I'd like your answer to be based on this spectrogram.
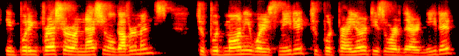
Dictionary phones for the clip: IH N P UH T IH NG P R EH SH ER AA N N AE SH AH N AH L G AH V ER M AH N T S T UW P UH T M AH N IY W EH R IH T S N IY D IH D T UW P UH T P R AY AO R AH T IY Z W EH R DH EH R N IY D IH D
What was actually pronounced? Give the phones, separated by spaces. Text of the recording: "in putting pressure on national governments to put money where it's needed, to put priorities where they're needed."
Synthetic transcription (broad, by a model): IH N P UH T IH NG P R EH SH ER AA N N AE SH AH N AH L G AH V ER M AH N T S T UW P UH T M AH N IY W EH R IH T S N IY D IH D T UW P UH T P R AY AO R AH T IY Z W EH R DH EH R N IY D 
